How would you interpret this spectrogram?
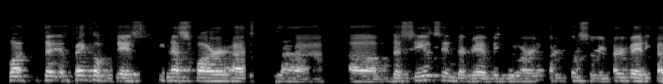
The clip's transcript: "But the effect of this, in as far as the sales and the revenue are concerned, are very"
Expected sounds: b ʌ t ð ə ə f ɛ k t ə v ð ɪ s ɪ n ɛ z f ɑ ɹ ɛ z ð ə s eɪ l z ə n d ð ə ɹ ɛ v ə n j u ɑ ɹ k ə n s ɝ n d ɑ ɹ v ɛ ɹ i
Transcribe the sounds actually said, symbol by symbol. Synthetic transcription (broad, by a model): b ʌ t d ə ə f ɛ k t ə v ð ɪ s ɪ n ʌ s f ɑ ɹ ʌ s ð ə s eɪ l s ə n d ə ɹ ɛ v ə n j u ɑ ɹ k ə n s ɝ n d ɑ ɹ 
